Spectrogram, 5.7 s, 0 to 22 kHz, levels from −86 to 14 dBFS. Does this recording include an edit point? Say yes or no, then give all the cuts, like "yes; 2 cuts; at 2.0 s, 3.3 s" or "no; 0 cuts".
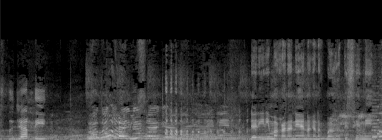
yes; 1 cut; at 3.4 s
